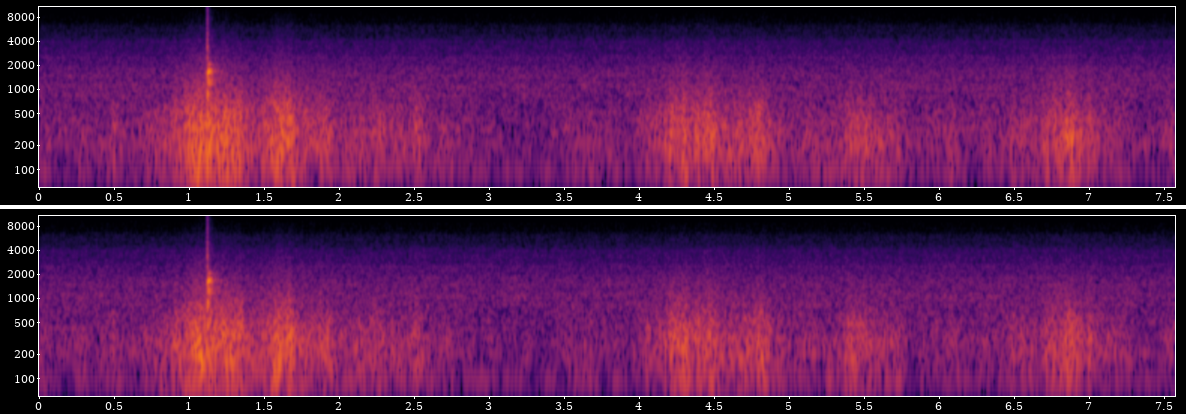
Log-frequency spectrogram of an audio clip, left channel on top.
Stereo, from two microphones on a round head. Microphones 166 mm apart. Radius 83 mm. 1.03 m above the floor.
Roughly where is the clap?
Centre.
